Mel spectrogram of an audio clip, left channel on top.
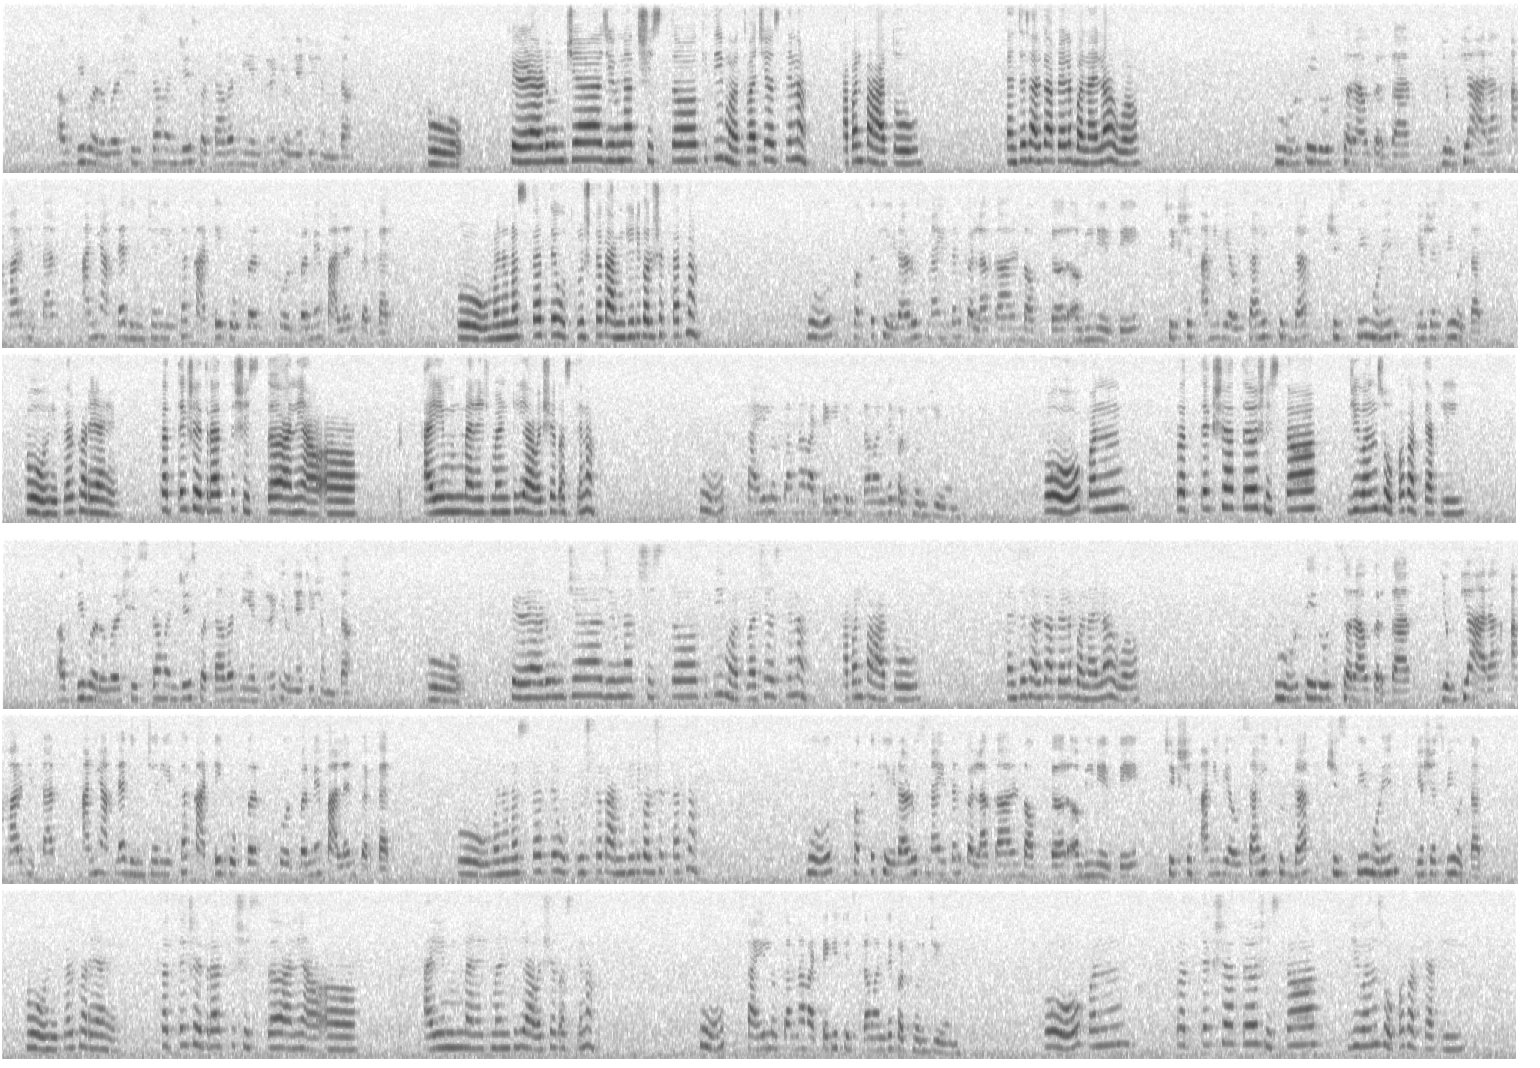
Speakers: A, on the right (about 20°); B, on the left (about 90°).
A: अगदी बरोबर, शिस्त म्हणजे स्वतःवर नियंत्रण ठेवण्याची क्षमता.
B: हो. खेळाडूंच्या जीवनात शिस्त किती महत्त्वाची असते ना? आपण पाहतो त्यांच्या सारखं आपल्याला बनायला हवं.
A: हो ते रोज सराव करतात. योग्य आरा आहार घेतात आणि आपल्या दिनचर्येचा काटेकोपर काटेकोरपने पालन करतात.
B: हो म्हणूनच तर, ते उत्कृष्ट कामगिरी करू शकतात ना.
A: हो फक्त खेडाडूच नाही तर, कलाकार, डॉक्टर, अभिनेते, शिक्षक आणि व्यावसायिक सुद्धा शिस्तीमुळे यशस्वी होतात.
B: हो, हे तर खरे आहे. प्रत्येक क्षेत्रात शिस्त आणि आ आ टाईम मॅनेजमेंट ही आवश्यक असते ना.
A: हो काही लोकांना वाटते की, शिस्त म्हणजे कठोर जीवन.
B: हो पण, प्रत्यक्षात शिस्त अ जीवन सोपं करते आपली.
